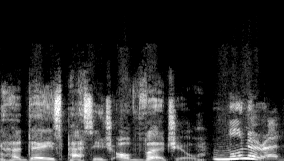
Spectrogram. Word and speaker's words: munera: Munera, darling, like tum-tiddy. Always a short A in neuter plural.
